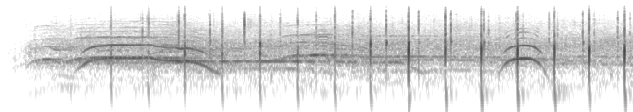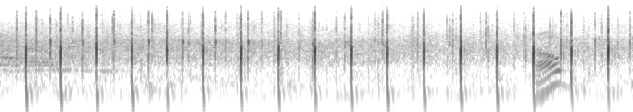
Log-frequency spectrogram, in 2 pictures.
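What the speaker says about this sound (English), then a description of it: "And how about another round of applause for our graduates?" At a college Master of Social Work hooding ceremony, applause for the graduates swells then thins into a few sharp, isolated claps that continue steadily, with a voice speaking over the opening.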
